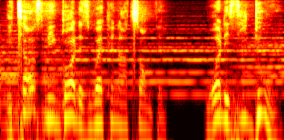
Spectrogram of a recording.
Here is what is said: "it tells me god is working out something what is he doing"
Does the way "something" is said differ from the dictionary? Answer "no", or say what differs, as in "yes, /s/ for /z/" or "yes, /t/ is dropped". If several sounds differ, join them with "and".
no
